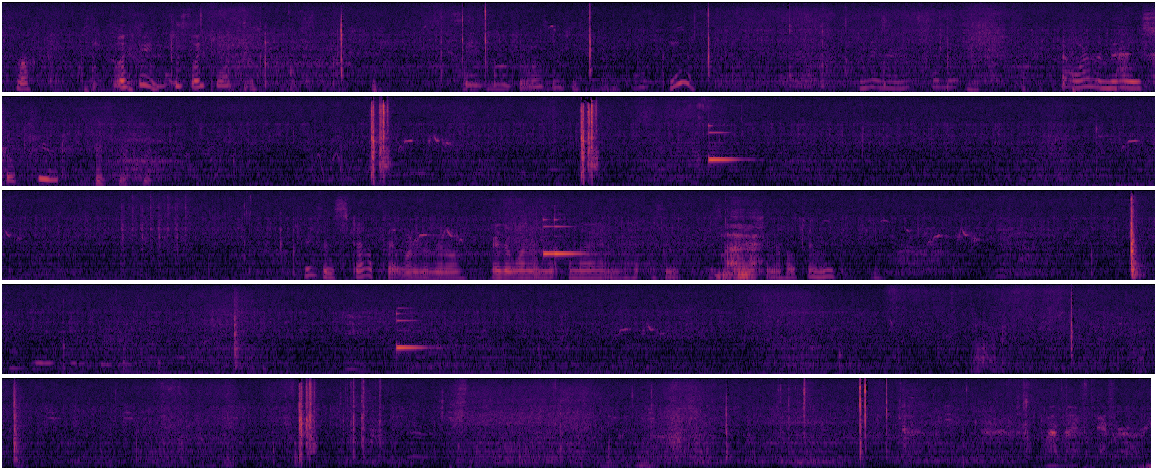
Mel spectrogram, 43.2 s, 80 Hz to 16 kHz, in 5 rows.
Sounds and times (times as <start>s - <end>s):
Outside, rural or natural: 0.0s - 43.2s.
